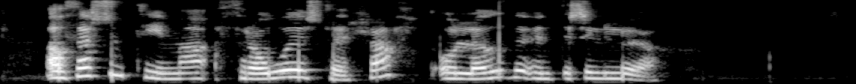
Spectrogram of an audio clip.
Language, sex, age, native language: Icelandic, female, 50-59, Icelandic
